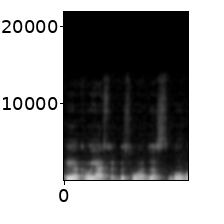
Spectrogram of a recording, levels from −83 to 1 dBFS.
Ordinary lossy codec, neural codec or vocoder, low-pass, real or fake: AAC, 96 kbps; autoencoder, 48 kHz, 128 numbers a frame, DAC-VAE, trained on Japanese speech; 14.4 kHz; fake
